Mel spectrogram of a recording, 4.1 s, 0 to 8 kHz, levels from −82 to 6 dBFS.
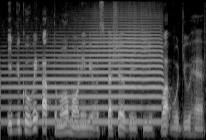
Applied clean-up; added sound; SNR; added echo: none; Trumpet; 0 dB; none.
